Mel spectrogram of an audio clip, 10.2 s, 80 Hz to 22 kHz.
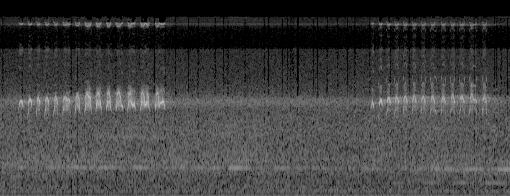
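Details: Osprey at the Hellgate nest with young birds, August 23, 2024: two bursts of quick, thin whistled chirps, roughly ten notes each, separated by about four seconds of quiet background hiss.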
